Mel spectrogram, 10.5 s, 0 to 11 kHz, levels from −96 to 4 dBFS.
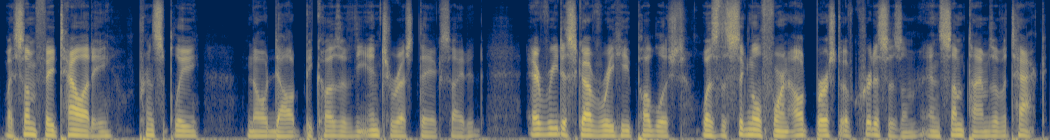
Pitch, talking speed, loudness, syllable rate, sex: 110 Hz, 160 wpm, -21 LUFS, 6.0 syllables/s, male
